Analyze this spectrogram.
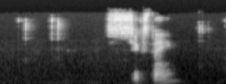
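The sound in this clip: Typing on a computer keyboard during a tabletop role-playing game session: a few sharp, isolated key clicks, with a brief burst of vocal sound between them.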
